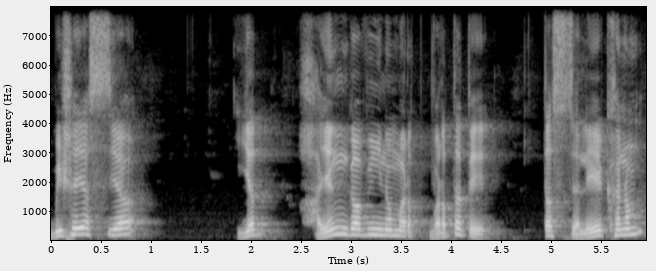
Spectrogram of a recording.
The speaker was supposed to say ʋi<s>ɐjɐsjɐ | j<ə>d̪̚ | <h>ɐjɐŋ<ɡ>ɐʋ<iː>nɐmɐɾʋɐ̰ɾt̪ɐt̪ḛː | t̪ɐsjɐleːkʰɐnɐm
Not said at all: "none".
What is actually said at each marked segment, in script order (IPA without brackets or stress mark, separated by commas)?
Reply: ʂ, ɐ, h, ɡ, iː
